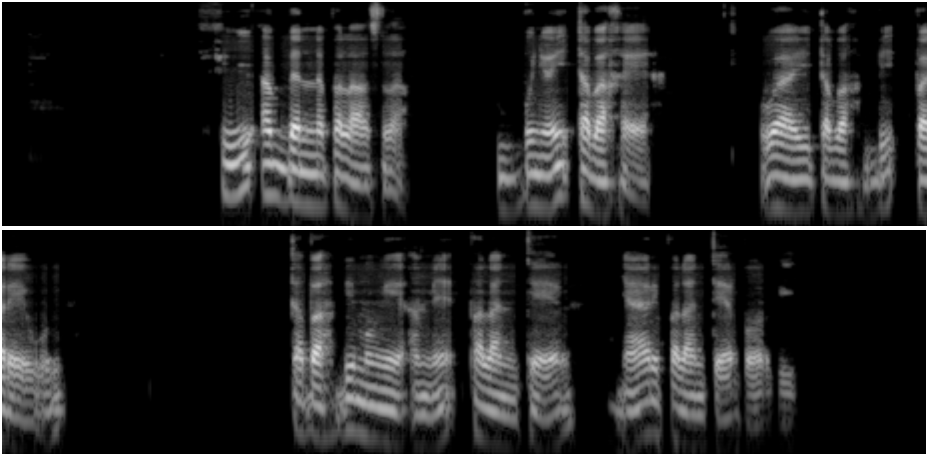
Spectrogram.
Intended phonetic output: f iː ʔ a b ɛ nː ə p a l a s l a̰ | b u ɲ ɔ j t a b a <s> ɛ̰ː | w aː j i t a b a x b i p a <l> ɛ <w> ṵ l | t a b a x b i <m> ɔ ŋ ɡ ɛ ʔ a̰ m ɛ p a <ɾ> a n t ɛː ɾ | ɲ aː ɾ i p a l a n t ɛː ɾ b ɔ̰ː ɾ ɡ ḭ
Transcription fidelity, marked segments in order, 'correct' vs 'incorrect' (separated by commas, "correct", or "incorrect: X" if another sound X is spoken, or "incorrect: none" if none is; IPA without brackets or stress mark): incorrect: x, incorrect: ɾ, correct, correct, incorrect: l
